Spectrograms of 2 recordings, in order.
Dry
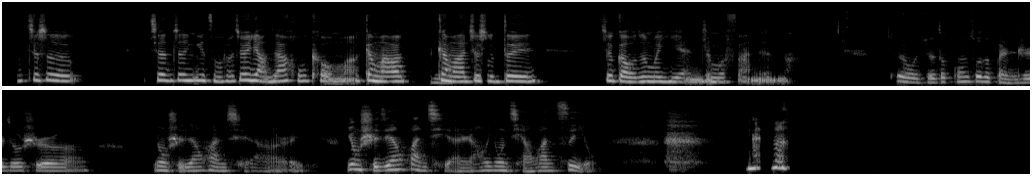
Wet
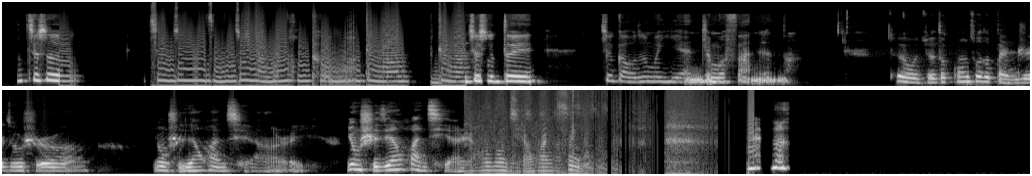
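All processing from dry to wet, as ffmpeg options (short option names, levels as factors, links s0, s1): -filter_complex "[0:a]asettb=1/sr,asplit=3[s0][s1][s2];[s0]atrim=end=0.574[s3];[s1]atrim=start=0.57:end=4.64,asetpts=PTS-STARTPTS,afade=t=in:d=0.004:c=qsin,afade=t=out:st=4.066:d=0.004:c=qsin,aecho=1:1:4.4:0.52,atrim=end_sample=179487,aeval=exprs='(tanh(112*val(0)+0.75)-tanh(0.75))/112':c=same[s4];[s2]atrim=start=4.636[s5];[s3][s4]acrossfade=d=0.004:c1=hsin:c2=qsin[s6];[s6][s5]acrossfade=d=0.004:c1=qsin:c2=hsin,asettb=1/sr,asplit=3[s7][s8][s9];[s7]atrim=end=5.284[s10];[s8]atrim=start=5.28:end=6.83,asetpts=PTS-STARTPTS,afade=t=in:d=0.004:c=qsin,afade=t=out:st=1.546:d=0.004:c=qsin,bandreject=f=60:t=h:w=6,bandreject=f=120:t=h:w=6,bandreject=f=180:t=h:w=6,acompressor=threshold=0.0112:ratio=6:attack=3.2:release=140:knee=1:detection=peak[s11];[s9]atrim=start=6.826[s12];[s10][s11]acrossfade=d=0.004:c1=hsin:c2=qsin[s13];[s13][s12]acrossfade=d=0.004:c1=qsin:c2=hsin,asettb=1/sr,asplit=3[s14][s15][s16];[s14]atrim=end=9.654[s17];[s15]atrim=start=9.65:end=12.6,asetpts=PTS-STARTPTS,afade=t=in:d=0.004:c=qsin,afade=t=out:st=2.946:d=0.004:c=qsin,aphaser=in_gain=1:out_gain=1:delay=4.1:decay=0.52:speed=1.2:type=triangular,equalizer=f=2800:w=0.7:g=-6[s18];[s16]atrim=start=12.596[s19];[s17][s18]acrossfade=d=0.004:c1=hsin:c2=qsin[s20];[s20][s19]acrossfade=d=0.004:c1=qsin:c2=hsin,asettb=1/sr,asplit=3[s21][s22][s23];[s21]atrim=end=14.904[s24];[s22]atrim=start=14.9:end=17.8,asetpts=PTS-STARTPTS,afade=t=in:d=0.004:c=qsin,afade=t=out:st=2.896:d=0.004:c=qsin,asplit=8[s25][s26][s27][s28][s29][s30][s31][s32];[s26]adelay=140,afreqshift=-50,volume=0.211[s33];[s27]adelay=280,afreqshift=-100,volume=0.135[s34];[s28]adelay=420,afreqshift=-150,volume=0.0861[s35];[s29]adelay=560,afreqshift=-200,volume=0.0556[s36];[s30]adelay=700,afreqshift=-250,volume=0.0355[s37];[s31]adelay=840,afreqshift=-300,volume=0.0226[s38];[s32]adelay=980,afreqshift=-350,volume=0.0145[s39];[s25][s33][s34][s35][s36][s37][s38][s39]amix=inputs=8:normalize=0,atrim=end_sample=127890,acrusher=bits=5:dc=4:mix=0:aa=0.000001[s40];[s23]atrim=start=17.796[s41];[s24][s40]acrossfade=d=0.004:c1=hsin:c2=qsin[s42];[s42][s41]acrossfade=d=0.004:c1=qsin:c2=hsin,highshelf=f=3700:g=7,alimiter=level_in=7.08:limit=0.891:release=50:level=0:latency=1,volume=0.891"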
